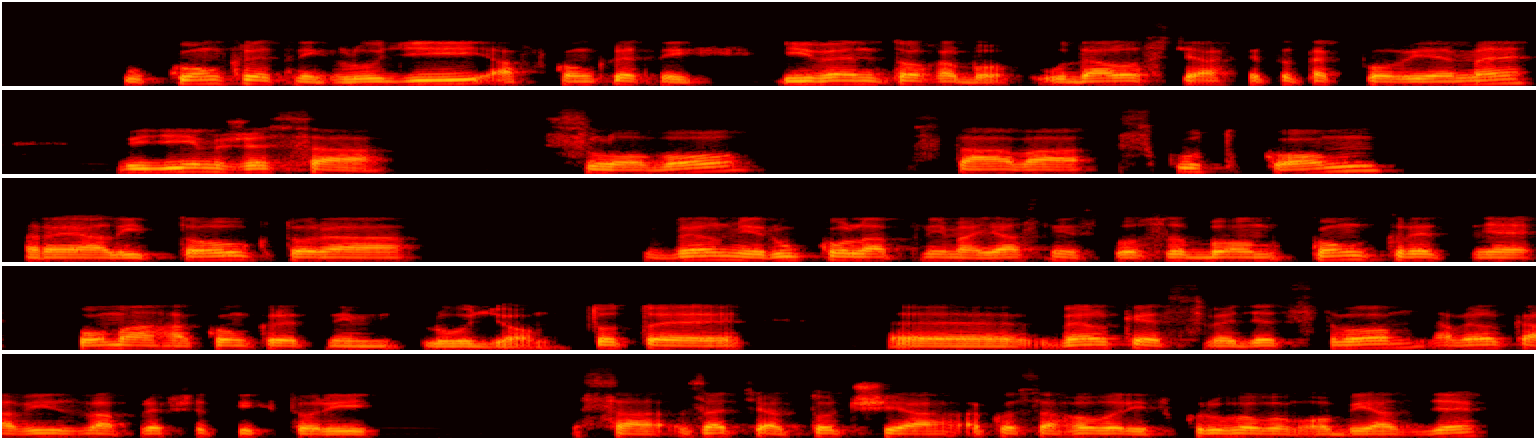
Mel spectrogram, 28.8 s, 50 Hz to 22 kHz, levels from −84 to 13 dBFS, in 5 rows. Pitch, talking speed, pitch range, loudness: 115 Hz, 105 wpm, 110-125 Hz, -32 LUFS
